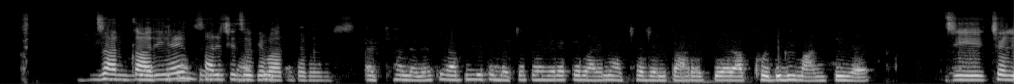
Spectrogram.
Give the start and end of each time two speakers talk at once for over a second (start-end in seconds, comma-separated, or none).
1.0-2.7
